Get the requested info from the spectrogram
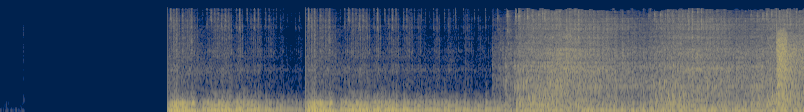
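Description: Motorcycle engine sound effect. After a second of silence the engine starts suddenly and revs again a moment later, then keeps running with a louder, rougher note as the bike pulls away.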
